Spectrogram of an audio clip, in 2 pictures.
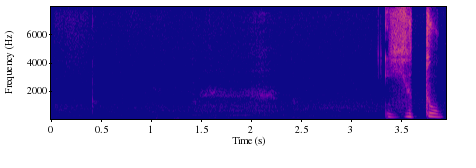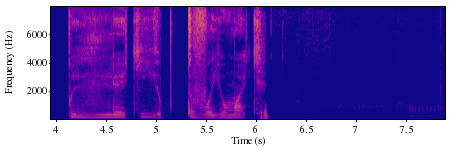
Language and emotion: Russian, angry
